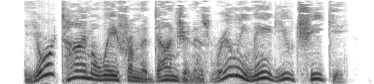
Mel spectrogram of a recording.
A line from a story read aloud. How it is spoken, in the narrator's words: Doc grumbled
